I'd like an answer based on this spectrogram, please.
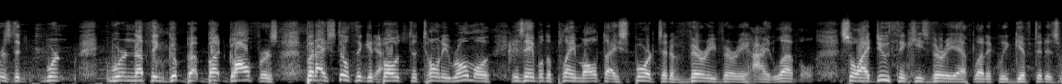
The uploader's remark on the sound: Live from the Super Book at the Westgate Las Vegas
